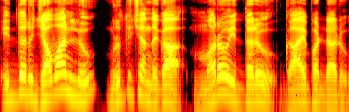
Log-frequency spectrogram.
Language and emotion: Telugu, neutral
